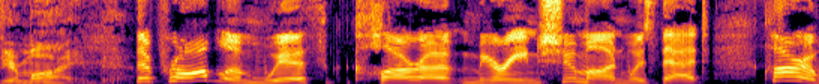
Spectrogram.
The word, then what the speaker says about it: Clara: later married Vic's daughter Clara or Clara that's how I would pronounce it but in German I guess it's Claud aha and she was an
